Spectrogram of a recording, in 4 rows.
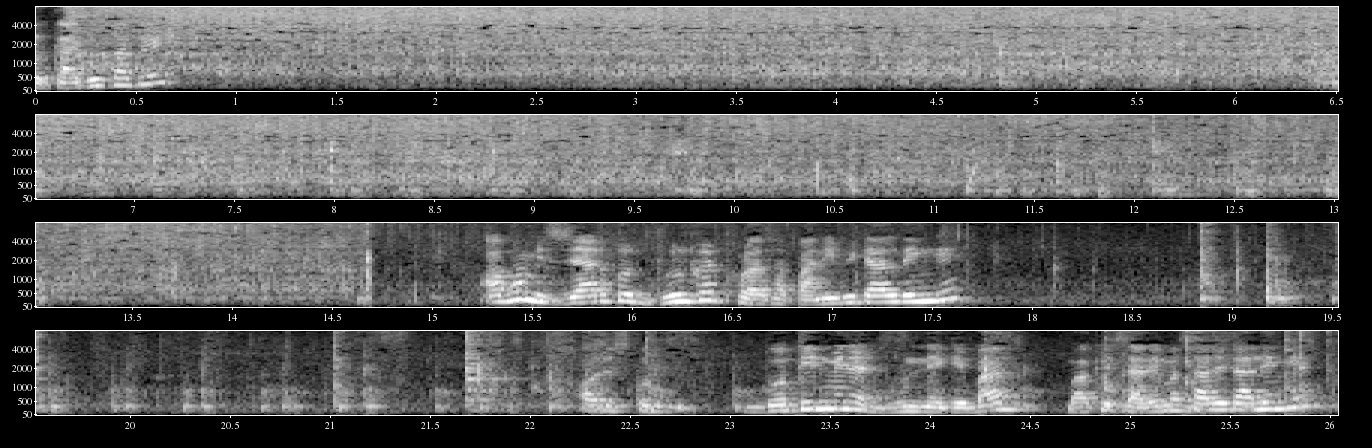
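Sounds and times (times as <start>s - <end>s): paste sizzling in hot oil: 0.0s - 16.8s.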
